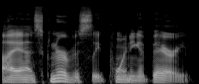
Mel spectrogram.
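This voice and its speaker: An audio story narrator delivering a scripted first-person tale. The pitch moves in an animated way and the voice has a creaky edge. The recording is dry, with music behind it. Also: a little fast, no echo. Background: background music.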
